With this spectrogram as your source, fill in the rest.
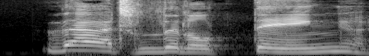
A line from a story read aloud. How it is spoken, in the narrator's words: Shanley cried scornfully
